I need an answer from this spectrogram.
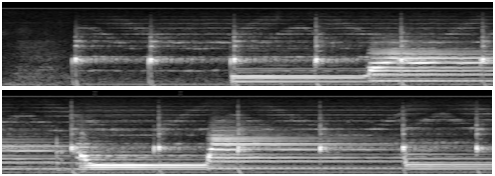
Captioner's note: clock ticking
